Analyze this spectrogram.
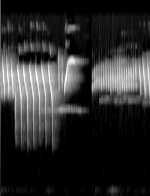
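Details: Canary song for teaching young canaries: rapid falling trill notes, an upswept whistle, a brief silence, then a fast buzzy rolling trill.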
